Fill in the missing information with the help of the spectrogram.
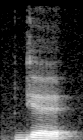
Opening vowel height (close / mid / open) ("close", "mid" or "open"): mid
